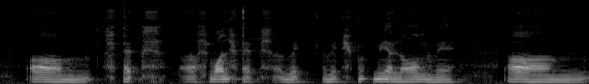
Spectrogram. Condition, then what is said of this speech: Cleft palate. And uh, due to which over the years you develop uh, a very different way of uh, speaking,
